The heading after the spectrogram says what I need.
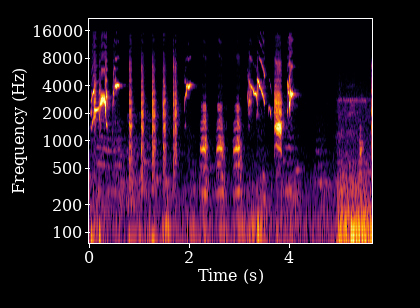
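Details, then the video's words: Javan myna training song with full filler: a rapid string of dry, harsh squawks at an even pace, broken by a few squeaky whistled notes, then a brief quiet stretch with faint background hiss. "Semua Jalak LAngsung Respon Dengar MAsteran Jalak Kebo Full isian"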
